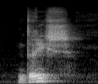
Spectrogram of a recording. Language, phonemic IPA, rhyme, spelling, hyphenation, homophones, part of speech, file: Dutch, /dris/, -is, Dries, Dries, dries, proper noun, Nl-Dries.ogg
- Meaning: 1. a male given name 2. a hamlet in Leudal, Limburg, Netherlands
